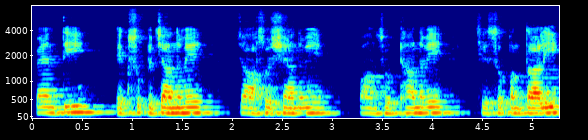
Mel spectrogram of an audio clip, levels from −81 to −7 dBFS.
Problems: none marked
